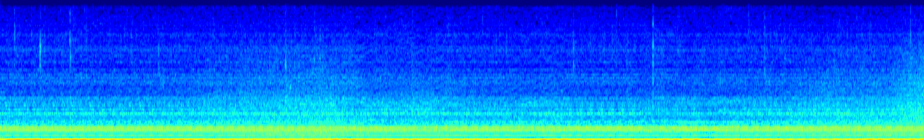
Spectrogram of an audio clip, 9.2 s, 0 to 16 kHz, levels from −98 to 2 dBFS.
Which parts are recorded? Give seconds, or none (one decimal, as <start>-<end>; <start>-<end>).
0.0-3.4; 4.6-5.1; 5.7-6.4; 7.4-9.2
